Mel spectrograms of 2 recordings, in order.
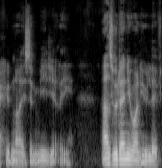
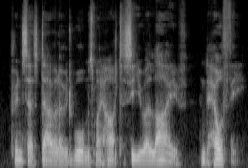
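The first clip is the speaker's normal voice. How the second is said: plain reading voice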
